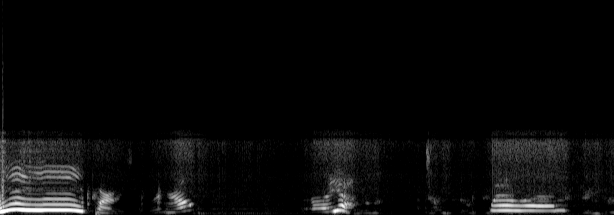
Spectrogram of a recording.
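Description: A child's wordless vocalizing: a held "woo" at the start, then a few short gliding whimper-like squeaks, and another held tone near the end.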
